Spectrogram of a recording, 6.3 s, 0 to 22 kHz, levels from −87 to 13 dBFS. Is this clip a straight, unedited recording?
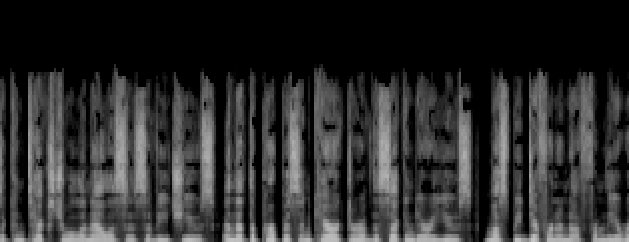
no; 2 cuts; at 2.2 s, 4.8 s

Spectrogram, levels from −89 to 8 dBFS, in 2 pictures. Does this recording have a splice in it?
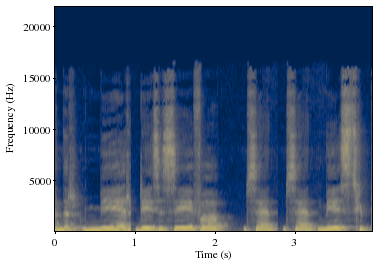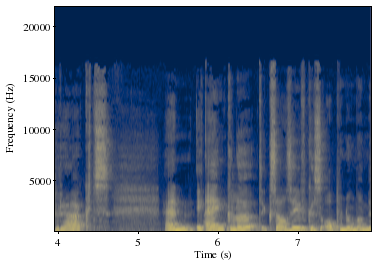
yes; 5 cuts; at 0.9 s, 2.8 s, 5.3 s, 5.8 s, 6.5 s

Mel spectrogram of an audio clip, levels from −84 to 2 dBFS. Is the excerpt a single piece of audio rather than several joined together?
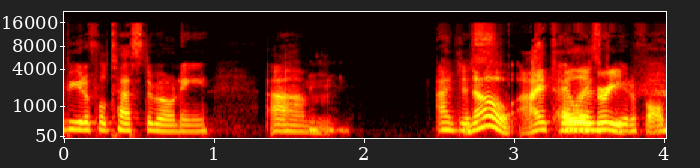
no; 1 cut; at 2.5 s

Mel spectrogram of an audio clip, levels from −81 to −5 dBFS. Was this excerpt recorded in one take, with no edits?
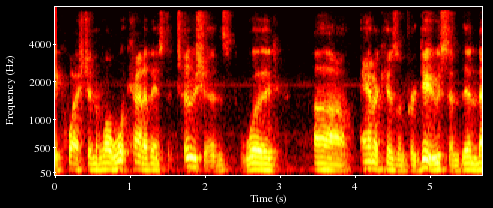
no; 2 cuts; at 2.4 s, 4.0 s

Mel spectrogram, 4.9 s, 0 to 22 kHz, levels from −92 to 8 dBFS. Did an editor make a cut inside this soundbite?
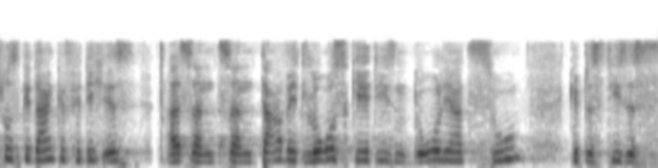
yes; 3 cuts; at 1.1 s, 1.6 s, 2.8 s

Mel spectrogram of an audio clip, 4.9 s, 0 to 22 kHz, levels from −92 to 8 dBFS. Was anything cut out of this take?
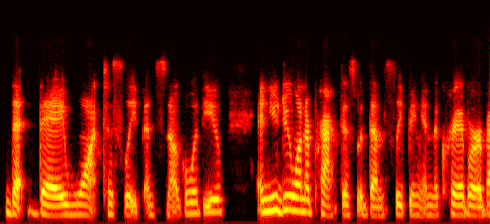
no; 0 cuts

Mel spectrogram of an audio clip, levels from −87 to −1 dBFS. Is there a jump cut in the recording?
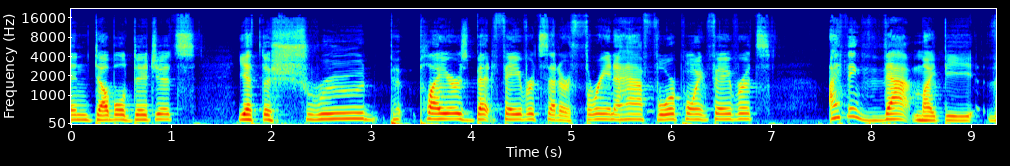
no; 0 cuts

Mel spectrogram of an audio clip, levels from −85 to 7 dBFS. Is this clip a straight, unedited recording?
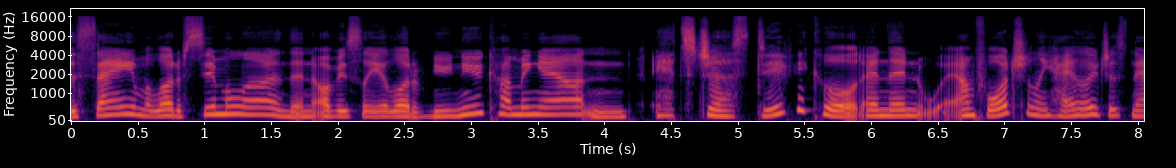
no; 1 cut; at 4.3 s

